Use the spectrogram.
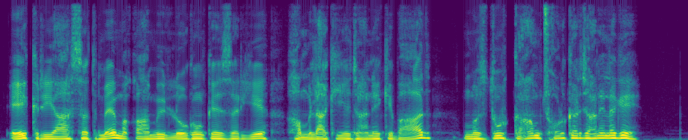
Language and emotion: Urdu, fearful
